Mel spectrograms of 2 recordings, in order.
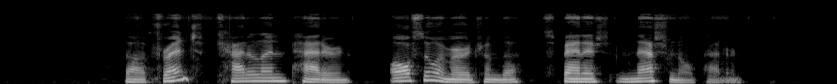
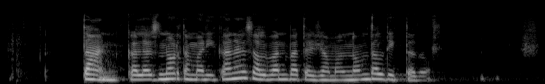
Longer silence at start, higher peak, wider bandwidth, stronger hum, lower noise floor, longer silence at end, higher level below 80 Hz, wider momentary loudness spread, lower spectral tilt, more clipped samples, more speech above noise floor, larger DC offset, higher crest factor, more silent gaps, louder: first, 1.25 s vs 0.85 s; about the same, -6 dBFS vs -8 dBFS; about the same, 11.5 kHz vs 11.5 kHz; neither; first, -75 dBFS vs -60 dBFS; first, 0.95 s vs 0.1 s; first, -58 dBFS vs -80 dBFS; first, 14 LU vs 7 LU; about the same, -6 dB/octave vs -5 dB/octave; neither; first, 50 dB vs 32 dB; neither; about the same, 20 dB vs 22 dB; neither; first, -25 LUFS vs -28 LUFS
